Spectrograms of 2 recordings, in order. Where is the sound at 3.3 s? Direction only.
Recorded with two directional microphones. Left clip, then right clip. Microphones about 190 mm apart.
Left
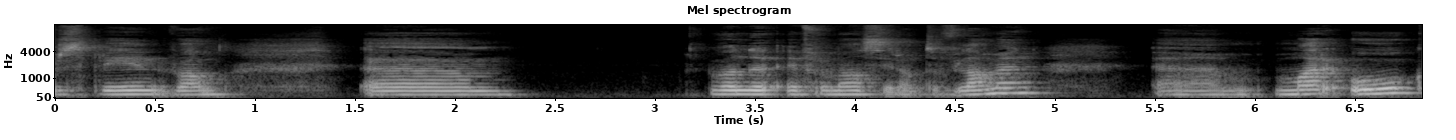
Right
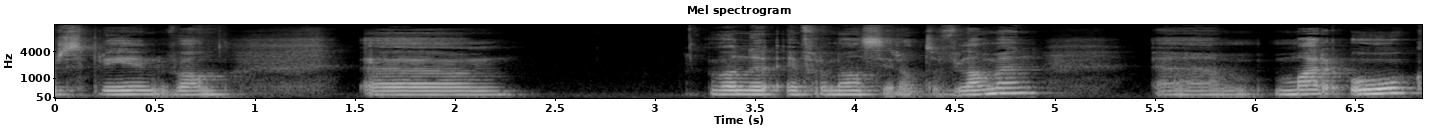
25° right (ahead or behind).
